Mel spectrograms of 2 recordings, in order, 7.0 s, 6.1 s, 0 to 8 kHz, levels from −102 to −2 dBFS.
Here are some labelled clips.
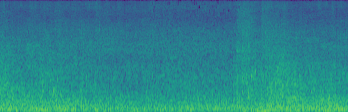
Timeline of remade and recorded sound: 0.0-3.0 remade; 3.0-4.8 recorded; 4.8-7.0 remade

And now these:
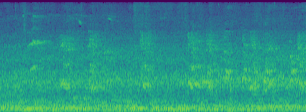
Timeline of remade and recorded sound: 0.0-2.0 remade; 2.0-2.6 recorded; 2.6-4.3 remade; 4.3-5.2 recorded; 5.2-6.1 remade

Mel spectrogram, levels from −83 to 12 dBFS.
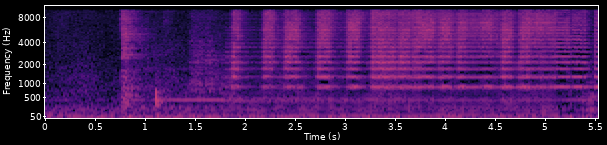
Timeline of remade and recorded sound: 0.0-1.8 recorded; 1.8-5.1 remade; 5.1-5.5 recorded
